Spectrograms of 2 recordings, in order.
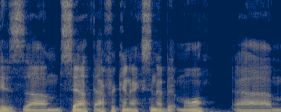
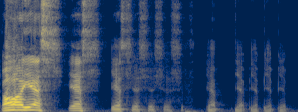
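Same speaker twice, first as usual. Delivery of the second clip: excited, fading; 3 semitones higher, 11 dB louder than usual. Real, not acted. Delighted at finding what he wanted.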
